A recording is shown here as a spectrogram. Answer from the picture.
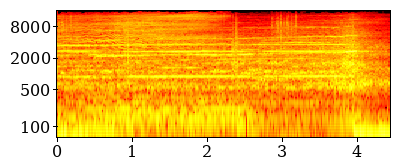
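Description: Horror trailer score: several high tones held steadily over a deep low rumble, swelling slightly near the end.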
